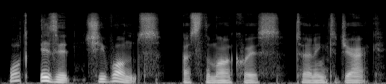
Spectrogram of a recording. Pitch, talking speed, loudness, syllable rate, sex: 105 Hz, 170 wpm, -20 LUFS, 4.9 syllables/s, male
